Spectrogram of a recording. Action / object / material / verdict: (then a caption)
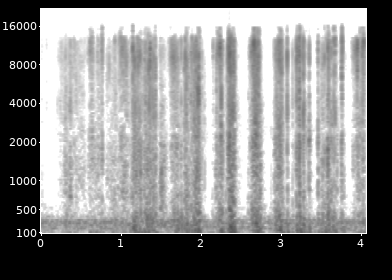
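scrape / polymer foam scrub sponge / polymer foam / none. A palm-sized, round, solid blue polymer foam scrub sponge with textured surface and smiley cut-outs is rubbed and scratched with long pink nails of both hands. It makes gritty, crinkly scratching with bright, hissy bursts in quick, irregular strokes over a soft low rumble.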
